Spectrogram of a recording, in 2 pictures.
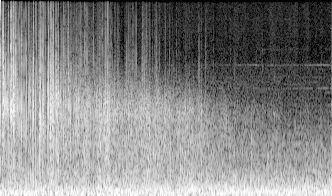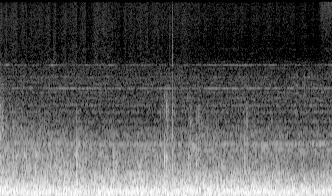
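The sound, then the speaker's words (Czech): A huge explosion several kilometres away bursts out with a sharp, piercing crack, then rolls into a deep, heavy rumble that slowly fades over several seconds. No voices are heard. “ohromná bodavá exploze.”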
